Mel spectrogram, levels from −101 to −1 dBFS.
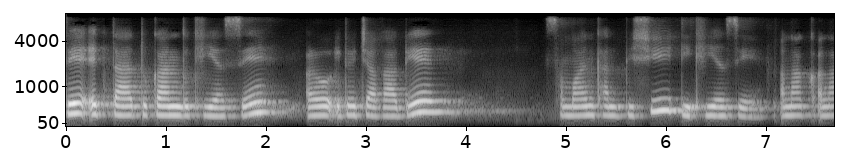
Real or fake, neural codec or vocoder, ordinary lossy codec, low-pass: fake; codec, 24 kHz, 0.9 kbps, WavTokenizer, large speech release; none; 7.2 kHz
